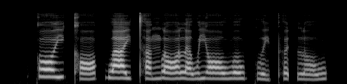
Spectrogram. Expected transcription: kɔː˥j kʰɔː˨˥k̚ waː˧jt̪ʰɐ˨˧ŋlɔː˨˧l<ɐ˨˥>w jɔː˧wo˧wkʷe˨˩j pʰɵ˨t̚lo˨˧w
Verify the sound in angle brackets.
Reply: incorrect: ɐ˨˧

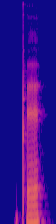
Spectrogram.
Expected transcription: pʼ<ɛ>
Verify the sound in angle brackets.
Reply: correct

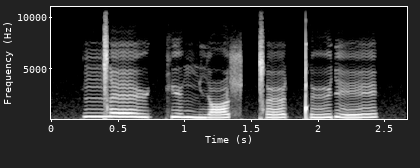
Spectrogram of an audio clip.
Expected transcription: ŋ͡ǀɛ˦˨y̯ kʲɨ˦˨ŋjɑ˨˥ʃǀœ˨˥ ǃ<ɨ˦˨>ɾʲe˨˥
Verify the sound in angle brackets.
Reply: incorrect: ɨ˨˥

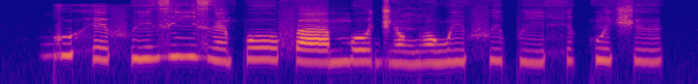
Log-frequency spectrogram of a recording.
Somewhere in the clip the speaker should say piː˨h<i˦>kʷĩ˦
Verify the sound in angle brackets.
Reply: correct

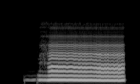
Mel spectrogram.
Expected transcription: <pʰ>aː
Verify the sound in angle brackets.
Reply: incorrect: bʱ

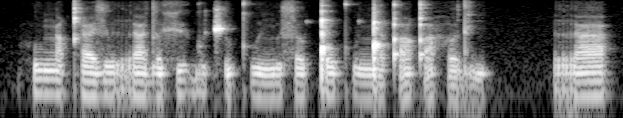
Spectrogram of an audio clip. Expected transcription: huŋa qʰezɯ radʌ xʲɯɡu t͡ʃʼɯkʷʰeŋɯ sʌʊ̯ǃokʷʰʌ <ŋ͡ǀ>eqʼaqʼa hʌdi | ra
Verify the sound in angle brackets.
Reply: incorrect: ŋ͡ǃ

